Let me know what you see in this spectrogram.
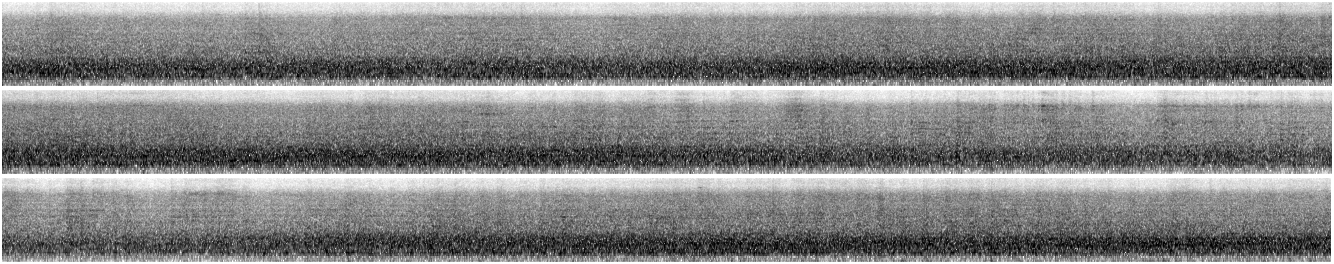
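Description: Freight train passing, its steel wheels rolling steadily on the rails.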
